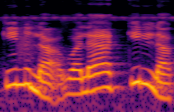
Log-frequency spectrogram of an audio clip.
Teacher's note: کاف کو لام کے ساتھ ملا کر مدغم کرنا ہے، یعنی ملانا ہے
